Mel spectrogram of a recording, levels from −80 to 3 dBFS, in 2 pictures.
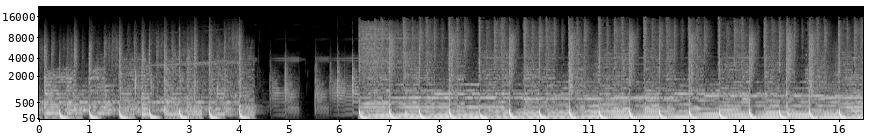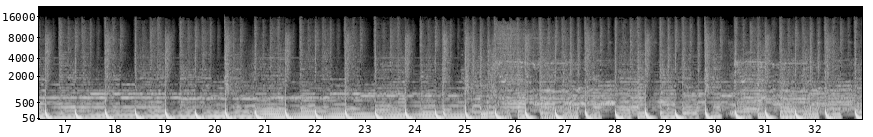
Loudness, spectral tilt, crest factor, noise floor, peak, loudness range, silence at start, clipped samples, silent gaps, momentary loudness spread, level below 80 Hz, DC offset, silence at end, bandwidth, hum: -15 LUFS; -5 dB/octave; 14 dB; -38 dBFS; 0 dBFS; 3 LU; 0 s; under 0.1%; none; 5 LU; -18 dBFS; under 0.1%; 0 s; 16 kHz; none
